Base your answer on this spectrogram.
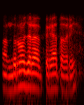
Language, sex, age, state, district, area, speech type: Kannada, male, 18-30, Karnataka, Gulbarga, urban, conversation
